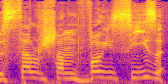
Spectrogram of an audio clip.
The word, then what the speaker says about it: Soulshine Voices: Une des nombreuses chanteuses et chanteurs de Soulshine Voices. Est-ce que je le prononce bien Oui, très bien. C'est exactement ça.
